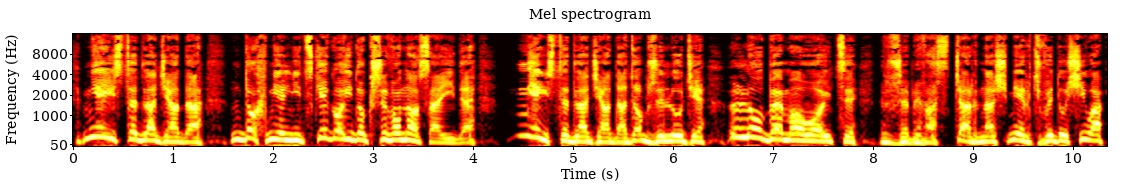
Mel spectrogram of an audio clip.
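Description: Crafty old nobleman, a narrator doing him, high raised bellow, cursing at a crowd, dry close audiobook sound. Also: creaky, fairly bright tone, dry recording, heavily acted. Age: older. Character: crafty boisterous old male nobleman posing as a beggar.

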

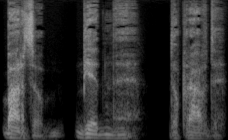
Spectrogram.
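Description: A man voicing a kindly, bedridden old man who complains slowly about his illness. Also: extremely low pitch, a bit bright, breathy edge, no room sound, clean studio sound, voice pushed down, full character voice. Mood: plaintive, fond. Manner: complaining, slow and plaintive.

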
